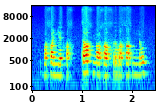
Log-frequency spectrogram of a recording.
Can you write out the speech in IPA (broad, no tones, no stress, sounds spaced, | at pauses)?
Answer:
b ɨ sˤ ə ɲ ɛ h ə sˤ tː ɜ sˤ ɲ ɔ sˤ ə sˤ r ɨ sˤ ɛ sˤ nː o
